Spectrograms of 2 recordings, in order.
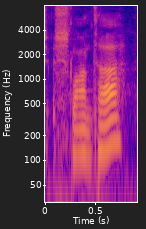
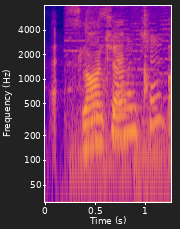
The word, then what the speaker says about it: Sláinte: Well, the Irish word for health is Sláinte, so Sláinte. – Sláinte, Ed Sullivan, the only Irishman here. – Yeah, we'll give you the correct pronunciation. – Sláinte, agus Sláinte.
